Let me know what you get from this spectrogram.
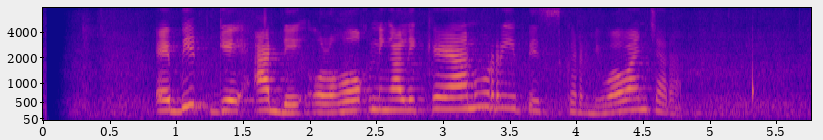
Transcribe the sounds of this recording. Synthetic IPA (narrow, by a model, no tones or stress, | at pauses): ʔɛbit̪̚ɡeadɛʔɔlɔɦɔk̚niŋalikɛanuripiskərdiwawaɲt͡ʃaɾa̰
